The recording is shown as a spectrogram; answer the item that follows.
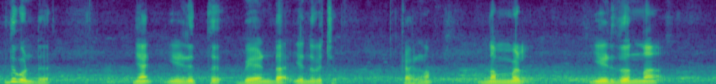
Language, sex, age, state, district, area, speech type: Malayalam, male, 60+, Kerala, Kottayam, rural, spontaneous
